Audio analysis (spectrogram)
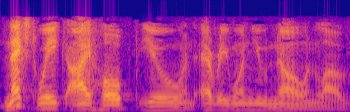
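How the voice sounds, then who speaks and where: A teasing detective in an old radio show, deep lively voice. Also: male voice, a little slow, heavily acted. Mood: genial. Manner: wry, joking, teasing. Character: wisecracking reformed thief turned detective, man. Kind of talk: 1940s radio acting. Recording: muffled old radio broadcast.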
